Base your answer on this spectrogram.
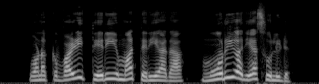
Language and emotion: Tamil, angry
